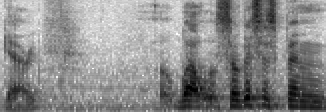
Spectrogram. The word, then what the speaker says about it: Gerry: bastardized it to be Jerry. Yeah. And so, and that's true because Gary Studs, the congressman from Massachusetts, was a descendant of that governor, and it's spelled Jerry, but he was pronounced it Gary.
